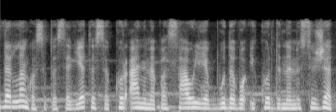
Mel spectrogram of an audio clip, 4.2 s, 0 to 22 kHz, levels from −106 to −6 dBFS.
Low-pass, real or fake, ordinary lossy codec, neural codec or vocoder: 9.9 kHz; fake; Opus, 24 kbps; vocoder, 24 kHz, 100 mel bands, Vocos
